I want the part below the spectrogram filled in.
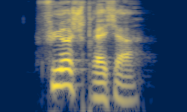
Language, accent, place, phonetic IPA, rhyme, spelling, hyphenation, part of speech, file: German, Germany, Berlin, [ˈfyːɐ̯ˌʃpʁɛçɐ], -ɛçɐ, Fürsprecher, Für‧spre‧cher, noun, De-Fürsprecher.ogg
- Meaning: 1. advocate 2. lawyer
